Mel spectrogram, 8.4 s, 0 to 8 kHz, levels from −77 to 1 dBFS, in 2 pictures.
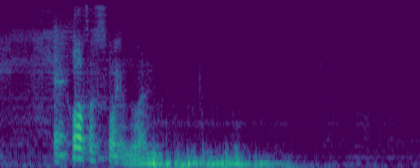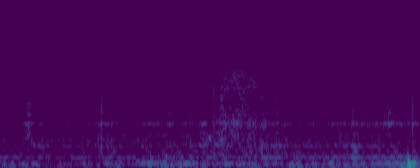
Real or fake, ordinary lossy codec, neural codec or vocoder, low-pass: fake; none; codec, 16 kHz in and 24 kHz out, 0.6 kbps, FireRedTTS-2 codec; 7.2 kHz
